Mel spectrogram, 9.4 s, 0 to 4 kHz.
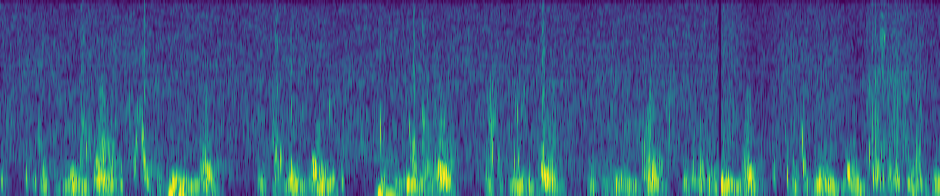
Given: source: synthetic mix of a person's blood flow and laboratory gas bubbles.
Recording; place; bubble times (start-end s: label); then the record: Doppler ultrasound of blood flow; precordium
0.00-0.09 s: bubbles
0.23-0.44 s: bubbles
0.78-1.52 s: bubbles
2.71-2.96 s: bubbles
3.26-3.33 s: bubbles
3.39-3.47 s: bubbles
3.78-3.84 s: bubbles
4.06-4.38 s: bubbles
4.83-5.02 s: bubbles
5.10-5.58 s: bubbles
6.38-6.48 s: bubbles
6.65-6.72 s: bubbles
6.88-7.14 s: bubbles
7.71-7.77 s: bubbles
7.83-7.92 s: bubbles
7.98-8.08 s: bubbles
8.65-9.25 s: bubbles
From the record:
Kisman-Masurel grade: 242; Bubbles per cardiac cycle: several, 3 to 8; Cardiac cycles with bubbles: 100%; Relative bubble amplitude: moderate (0.250 to 0.450); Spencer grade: 3 (all of the cardiac periods contain showers or single bubble signals, but not dominating or overriding the cardiac motion signals); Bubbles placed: only in the low amplitude regions of the cardiac cycle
